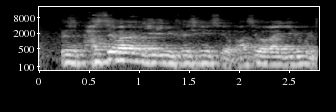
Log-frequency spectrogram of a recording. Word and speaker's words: Bathsheba: 바세바가 이름을 잘 지었어. 바세바를 영어로는 베쉬바예요. 우리가 바세바 그랬는데 베쉬바 스펠링이 BATHSHEBA 그 해석가 있습니다.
